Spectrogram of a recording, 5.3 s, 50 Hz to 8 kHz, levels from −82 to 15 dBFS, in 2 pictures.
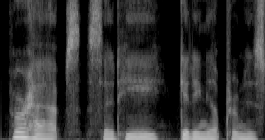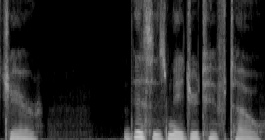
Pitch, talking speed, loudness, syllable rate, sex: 175 Hz, 135 wpm, -18 LUFS, 3.8 syllables/s, female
